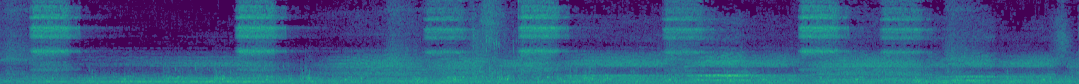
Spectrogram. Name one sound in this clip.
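Water gurgles and bubbles around a swimming diver.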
